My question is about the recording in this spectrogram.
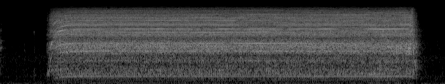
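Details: Cordless drill with a fresh battery, 5/16 bit enlarging holes: clean steady high whine at constant pitch, starting and stopping crisply, no bogging or stutter; running properly.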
